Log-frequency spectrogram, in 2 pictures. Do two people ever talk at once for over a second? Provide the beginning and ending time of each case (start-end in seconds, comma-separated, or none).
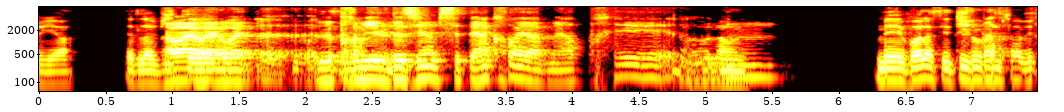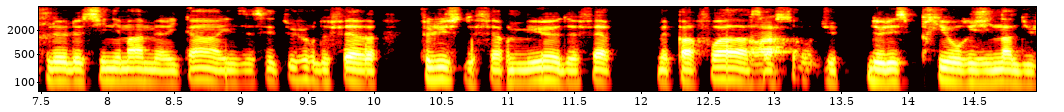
0.9-2.7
